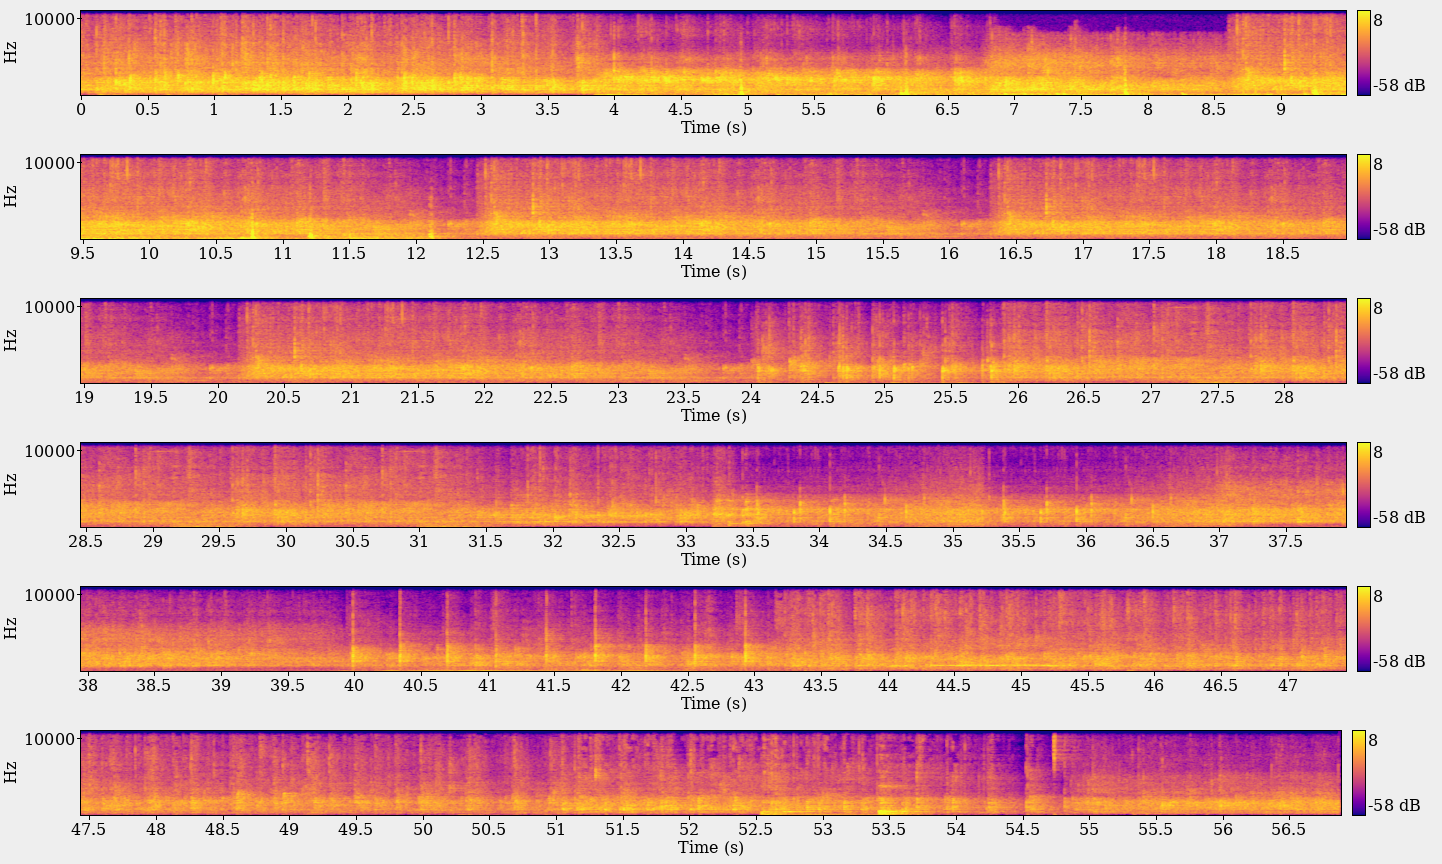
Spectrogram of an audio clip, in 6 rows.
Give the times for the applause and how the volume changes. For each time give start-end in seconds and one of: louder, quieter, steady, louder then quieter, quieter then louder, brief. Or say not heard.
0.0-56.8 quieter.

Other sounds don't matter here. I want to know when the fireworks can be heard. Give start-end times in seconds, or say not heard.
4.7-12.2.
